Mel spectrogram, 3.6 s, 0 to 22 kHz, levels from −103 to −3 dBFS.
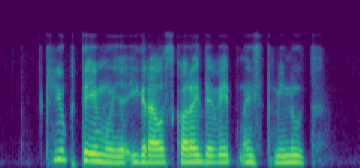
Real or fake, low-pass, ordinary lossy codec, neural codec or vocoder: fake; 7.2 kHz; Opus, 32 kbps; codec, 16 kHz, 4 kbps, X-Codec, HuBERT features, trained on general audio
